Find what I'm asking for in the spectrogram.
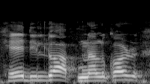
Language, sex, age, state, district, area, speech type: Assamese, male, 18-30, Assam, Jorhat, urban, spontaneous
